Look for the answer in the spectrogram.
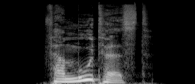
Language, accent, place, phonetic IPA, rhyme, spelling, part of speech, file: German, Germany, Berlin, [fɛɐ̯ˈmuːtəst], -uːtəst, vermutest, verb, De-vermutest.ogg
- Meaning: inflection of vermuten: 1. second-person singular present 2. second-person singular subjunctive I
